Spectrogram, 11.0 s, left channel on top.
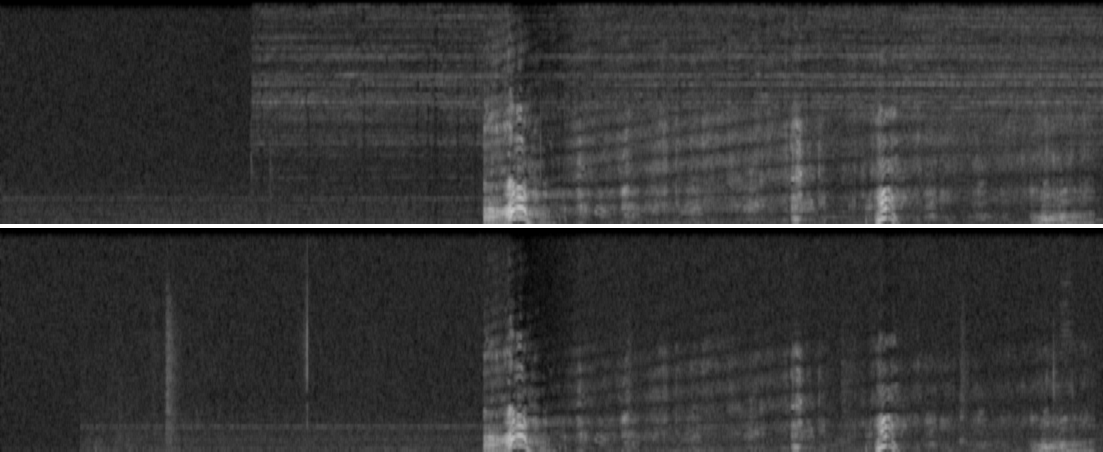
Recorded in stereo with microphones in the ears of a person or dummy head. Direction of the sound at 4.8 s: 35° left (ahead or behind).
